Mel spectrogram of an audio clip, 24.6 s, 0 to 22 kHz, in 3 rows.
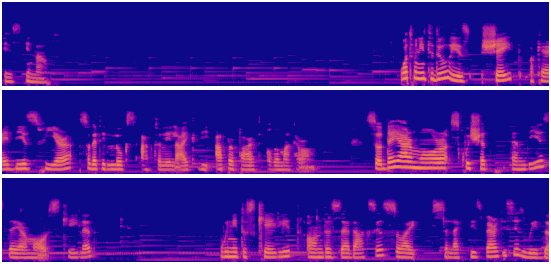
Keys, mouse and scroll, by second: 0.0-0.8 scroll up 1, 0.8-1.7 middle drag, 1.7 KP_1, 2.7-4.2 middle drag, 4.2 ctrl+2, 4.6-5.2 scroll down 4, 5.2 Tab, 5.5-6.8 middle drag, 6.8-7.3 scroll up 4, 7.3-7.7 scroll down 4, 7.7-8.2 scroll up 2, 8.2-13.6 middle drag, 13.6 KP_1, 14.3-14.7 scroll up 2, 14.7 shift+middle click, 15.7-16.2 scroll down 1, 16.2-17.1 scroll down 2, 17.1-17.9 scroll up 2, 17.9 Tab, 19.8 ctrl+1, 20.8 alt+z, 21.4 click.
